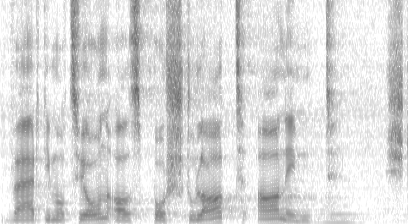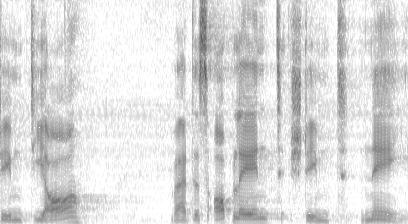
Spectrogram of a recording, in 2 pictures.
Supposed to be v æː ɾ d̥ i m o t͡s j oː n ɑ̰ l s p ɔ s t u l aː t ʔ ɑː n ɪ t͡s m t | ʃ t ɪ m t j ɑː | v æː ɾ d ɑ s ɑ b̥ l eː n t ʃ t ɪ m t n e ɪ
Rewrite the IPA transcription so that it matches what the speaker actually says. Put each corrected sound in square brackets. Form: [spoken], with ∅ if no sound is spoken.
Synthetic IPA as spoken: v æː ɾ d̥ i m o t͡s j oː n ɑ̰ l s p ɔ [ʃ] t u l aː t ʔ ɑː n ɪ [∅] m t | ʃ t ɪ m t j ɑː | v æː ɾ d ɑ s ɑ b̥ l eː n t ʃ t ɪ m t n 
